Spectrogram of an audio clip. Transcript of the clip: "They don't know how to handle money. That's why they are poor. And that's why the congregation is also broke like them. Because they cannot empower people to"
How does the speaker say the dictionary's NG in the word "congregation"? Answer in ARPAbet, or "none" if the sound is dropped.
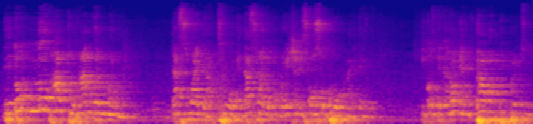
none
